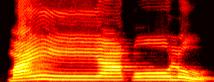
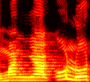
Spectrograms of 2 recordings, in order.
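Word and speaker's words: مَن يَقُولُ: Nah, bacanya nunnya itu lebur, jadi langsung masuk ke ya. Mayyakulu. Nah, yang manyakulu dibaca mayyakulu.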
